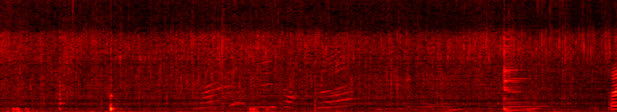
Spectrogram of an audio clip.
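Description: Onion, tomato and chili sauté in a pan with a soft crackling sizzle, broken by a few sharp scraping stirs of a utensil against the pan.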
